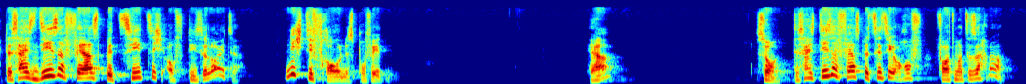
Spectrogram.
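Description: A woman's voice: medium pitch, big pitch swings, moderate pace, warm tone, husky. A woman giving a religious lecture, emphatic and firing off rhetorical questions.

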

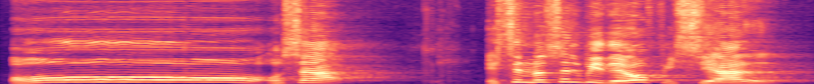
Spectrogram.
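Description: A young man from Latin America reacts to a song with a strikingly high-pitched voice, piling up excited exclamations. He keeps breaking down the singer's vocal technique as he goes. Faint music plays under his voice. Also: a little slow. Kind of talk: reaction commentary over a song. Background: song playing faintly.

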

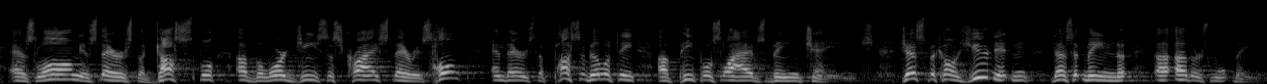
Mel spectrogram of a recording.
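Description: A man preaching a sermon as pastor, emphatic, building to loud declarations and dropping low again. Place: church sanctuary. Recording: long reverb of a church sanctuary.

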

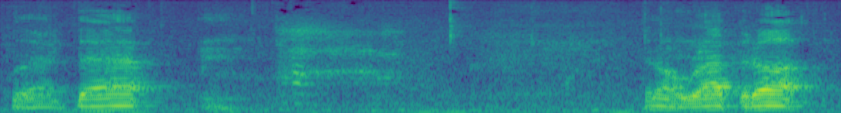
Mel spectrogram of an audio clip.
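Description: A middle-aged man with a low voice talks casually while chewing his food. He sounds like a dad hosting a family meal, in an echoey room with clear noise behind him. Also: flat delivery, very slow, darkish tone, distant mic, lo-fi sound. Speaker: father hosting a family eating show. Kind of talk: casual mukbang chat. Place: indoor room at a table beside a sizzling griddle.

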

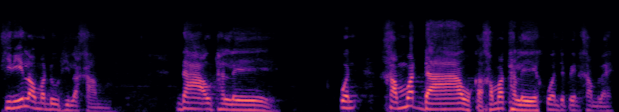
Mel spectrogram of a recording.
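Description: A male tutor with a fairly high voice walks students through exam questions, stopping again and again to ask them for the answer. The sound is close and dry, with no room echo at all. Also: animated, normal speed, a bit bright, slightly rough. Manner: explains step by step, quizzing students with questions. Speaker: Thai language tutor. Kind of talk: exam-prep lesson.

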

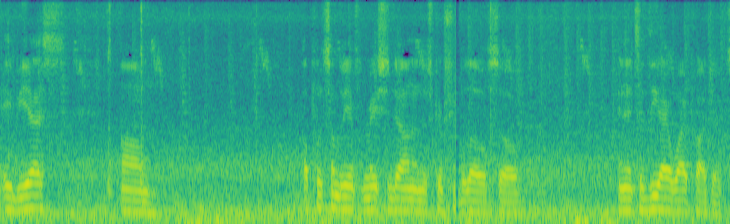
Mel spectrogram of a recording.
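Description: A man in his thirties casually reviewing fishing gear outdoors in a backyard, talking with frequent fillers as he holds up each item. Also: mid-range voice. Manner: relaxed, many "um" fillers, explains gear while holding it up. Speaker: kayak fishing vlogger.

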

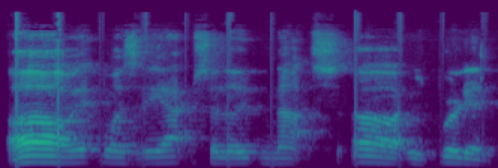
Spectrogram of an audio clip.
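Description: A man's voice: mid-range voice, unhurried. Chatty man in his sixties, echoey room. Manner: lively storyteller, chuckling, acts out the people he quotes. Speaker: former footballer, interview guest. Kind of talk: anecdotal interview storytelling.

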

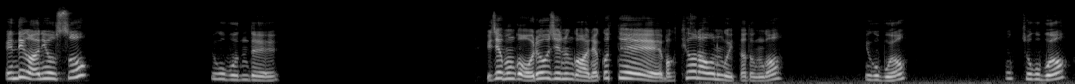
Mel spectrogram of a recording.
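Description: A woman live-streaming a horror game, chatting and reading the game's text aloud as she plays. She often breaks into quick strings of repeated exclamations. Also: on the high side, animated, dry recording. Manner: bursts of rapid repeated exclamations.

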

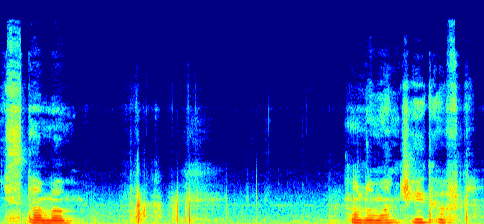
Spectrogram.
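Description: A voice play-acting a fight scene in a casual, rough, taunting way, trading quick lines back and forth. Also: medium pitch, little pitch movement, darkish tone. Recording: noisy amateur home recording.

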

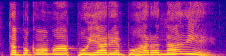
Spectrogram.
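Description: A man delivers a sermon to his congregation in a church. His voice sits extremely high for a man, and he drives his points home with emphatic rhetorical questions. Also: quick pace. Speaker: pastor.

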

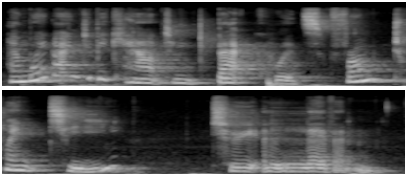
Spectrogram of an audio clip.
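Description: A woman presents a lesson for young children in a slow, carefully enunciated voice. Her mid-pitched delivery moves up and down in an animated way as she instructs and asks simple questions. The room adds a noticeable echo. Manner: clearly enunciated, drawn-out number words, simple guiding questions. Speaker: teacher presenting a maths activity. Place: indoors in a room, demonstrating at a tabletop. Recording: echoey room.

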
